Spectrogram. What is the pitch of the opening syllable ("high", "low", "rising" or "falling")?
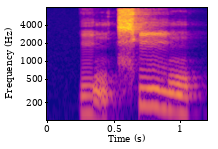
low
